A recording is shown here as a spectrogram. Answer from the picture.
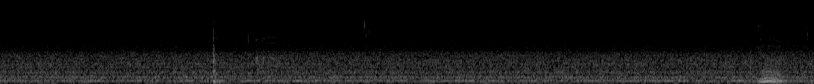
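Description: Steady low room hum while a drink is sipped, with one short click about two seconds in as a plastic cup is set down on the table. A brief closed-mouth "hmm" comes near the end.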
